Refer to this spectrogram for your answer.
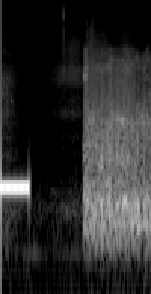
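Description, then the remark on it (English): A loud, steady telephone dial tone, as a call is placed to people driving home in LA traffic from the Rams game, holds a single mid-low pitch for under half a second and cuts off, followed by a brief silence and then a rough, continuous rush of line noise. “Well, we're actually gonna call them and see how they're doing in traffic right now, coming home from the Rams game.”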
